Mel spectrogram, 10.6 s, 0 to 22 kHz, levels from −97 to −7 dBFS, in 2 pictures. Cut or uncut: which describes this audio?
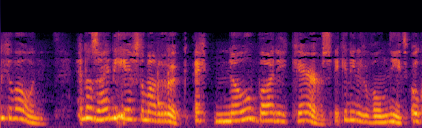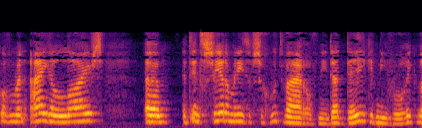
uncut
